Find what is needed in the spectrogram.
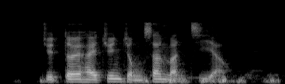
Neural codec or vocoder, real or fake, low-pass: none; real; 7.2 kHz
